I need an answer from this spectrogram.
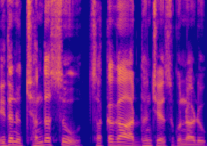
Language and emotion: Telugu, neutral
